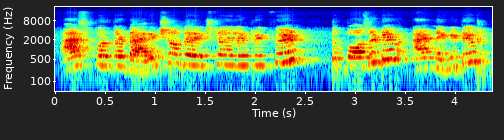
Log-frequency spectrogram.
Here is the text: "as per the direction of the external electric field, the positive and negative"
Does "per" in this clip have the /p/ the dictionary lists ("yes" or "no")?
no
